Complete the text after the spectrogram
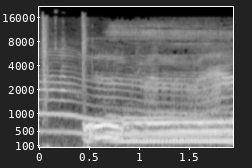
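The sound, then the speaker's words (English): A distressed cat yowls loudly, a sustained, wavering cry with a sharp onset that drops into a long, strained, droning wail lasting about two seconds. “Oh, and the cat is not liking it.”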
